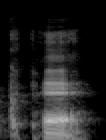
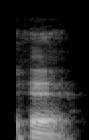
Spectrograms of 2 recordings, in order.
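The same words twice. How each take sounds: First: "kpe" with k and p made at once; "kpe" as older Yoruba, doubly articulated. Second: "pe" with only a p, no k; "pe" as in modern Yoruba, without the doubled kp; simple p sound. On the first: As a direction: start "kpe" on a joint k-p burst. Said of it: "It's a doubly articulated sound". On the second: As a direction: say "pe" with a single lip release. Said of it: "it's losing that feature in modern Yoruba today". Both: Shown as a demonstration.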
